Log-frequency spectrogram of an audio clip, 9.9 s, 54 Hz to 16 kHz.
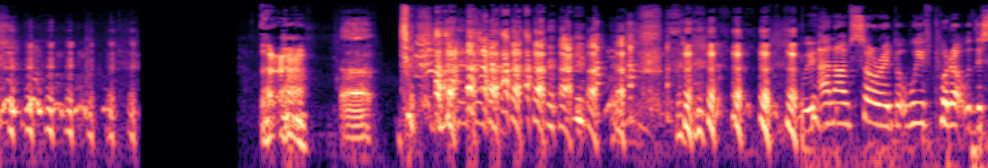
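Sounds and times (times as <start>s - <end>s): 
people chuckling: 0.0s - 1.4s, 4.0s - 8.1s
speech: 0.1s - 1.1s, 2.7s - 9.8s
short throaty burps: 2.6s - 3.9s.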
